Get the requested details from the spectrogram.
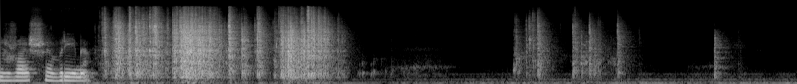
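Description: Small smooth stones clack and rattle together.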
